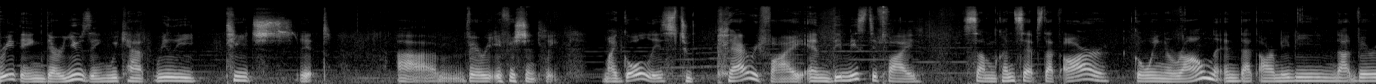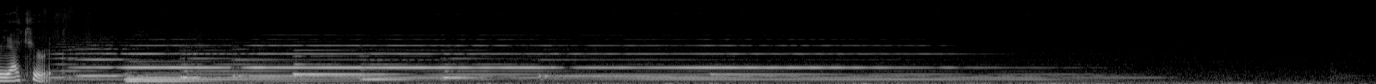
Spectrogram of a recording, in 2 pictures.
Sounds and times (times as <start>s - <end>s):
Classical music: 0.0s - 12.0s, 13.9s - 25.3s
Flute: 14.3s - 24.2s.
